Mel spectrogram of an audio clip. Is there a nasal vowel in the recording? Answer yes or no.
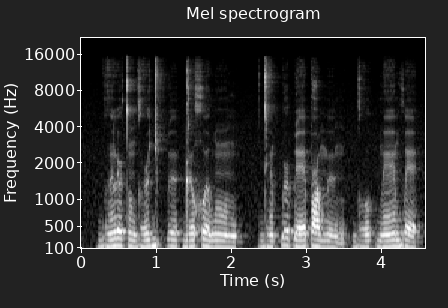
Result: yes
